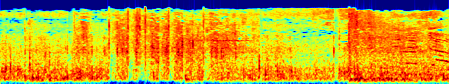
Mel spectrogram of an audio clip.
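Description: Diwali fireworks crackling: a dense, continuous run of small pops and cracks, swelling louder about three and a half seconds in.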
